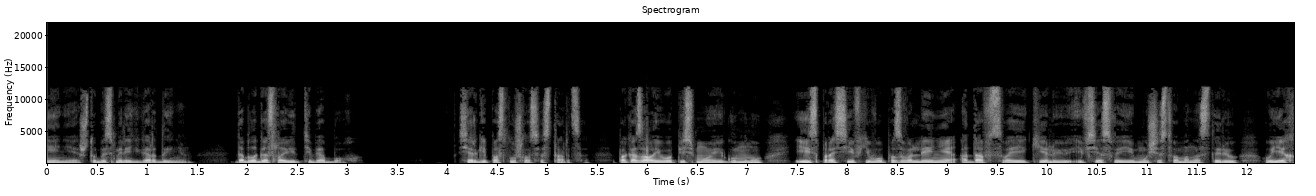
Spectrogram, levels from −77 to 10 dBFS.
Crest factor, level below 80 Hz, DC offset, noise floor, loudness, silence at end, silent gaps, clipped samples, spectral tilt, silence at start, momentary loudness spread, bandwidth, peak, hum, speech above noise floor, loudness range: 16 dB; -36 dBFS; under 0.1%; -80 dBFS; -17 LUFS; 0 s; none; under 0.1%; -5.5 dB/octave; 0 s; 8 LU; 12.5 kHz; 0 dBFS; none; 63 dB; 4 LU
